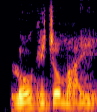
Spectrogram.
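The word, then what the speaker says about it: λογίζομαι: 그러니까 여길지어다 이렇게 번역된 헬라어 동사가 헬라어 발음을 하면 로기조마이 이렇게 발음하는데요.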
